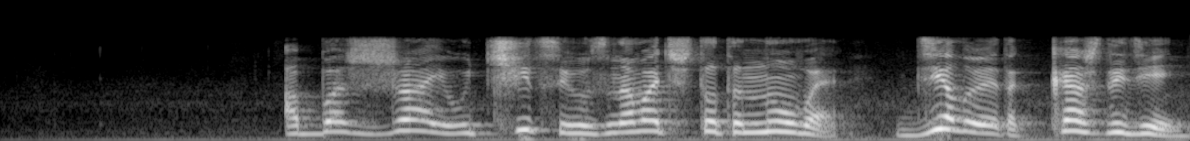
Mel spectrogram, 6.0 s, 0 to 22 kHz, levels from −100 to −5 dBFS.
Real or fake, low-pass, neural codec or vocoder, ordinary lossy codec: real; 7.2 kHz; none; none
